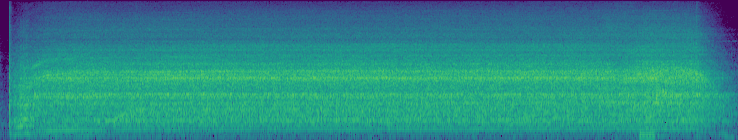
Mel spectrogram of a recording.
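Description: A blender mixes Brazilian pudding cake batter with a loud steady motor whir for nearly fifteen seconds, nonstop and close, before cutting off at the end.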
